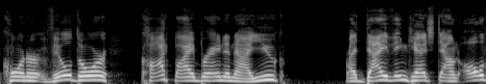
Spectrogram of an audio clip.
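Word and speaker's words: Aiyuk: Say it right. Ayuk! Ayuk! Ayuk!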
